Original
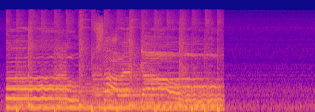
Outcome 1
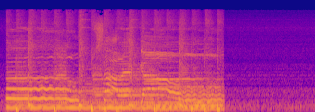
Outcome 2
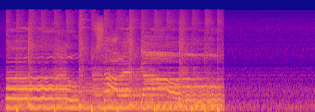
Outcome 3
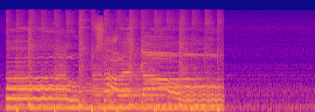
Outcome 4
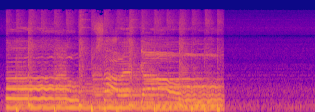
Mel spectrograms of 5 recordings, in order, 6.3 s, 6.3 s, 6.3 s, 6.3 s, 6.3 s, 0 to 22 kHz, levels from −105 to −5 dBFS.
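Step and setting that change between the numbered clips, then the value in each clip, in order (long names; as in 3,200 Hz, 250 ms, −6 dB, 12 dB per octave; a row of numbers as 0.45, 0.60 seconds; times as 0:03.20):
notch filter, centre frequency: 880, 2,300, 250, 6,700 Hertz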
